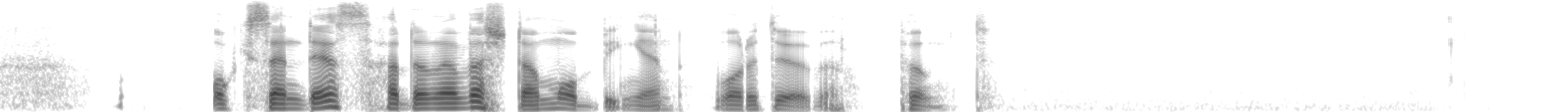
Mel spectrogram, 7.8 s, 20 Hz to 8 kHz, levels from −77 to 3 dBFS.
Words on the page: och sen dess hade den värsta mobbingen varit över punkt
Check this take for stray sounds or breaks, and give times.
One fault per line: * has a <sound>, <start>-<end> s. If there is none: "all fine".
all fine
